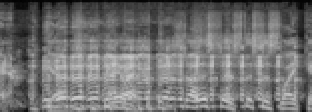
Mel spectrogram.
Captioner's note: laughter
